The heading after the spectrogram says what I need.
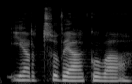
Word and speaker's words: Jarcovjáková: one more time for the woman who's Jarcovjáková Jarcovjáková Libuše Jarcovjáková So what happened to her after after these events?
